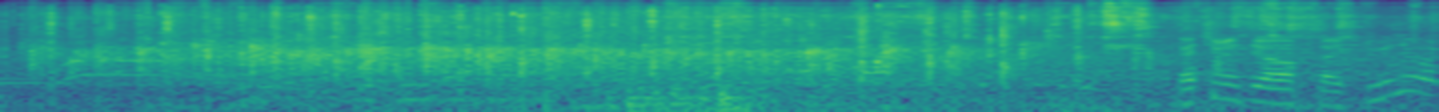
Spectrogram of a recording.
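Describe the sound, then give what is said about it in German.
A crowd claps steadily in a dense, sustained burst of applause for contestants called back onto the stage for a final, with some voices calling out near the end. “Ein großer Applaus für euch.”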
